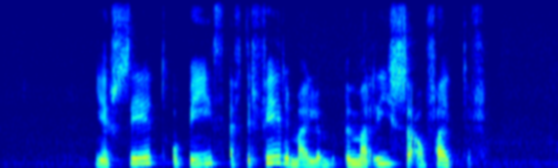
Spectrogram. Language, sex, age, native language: Icelandic, female, 40-49, Icelandic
